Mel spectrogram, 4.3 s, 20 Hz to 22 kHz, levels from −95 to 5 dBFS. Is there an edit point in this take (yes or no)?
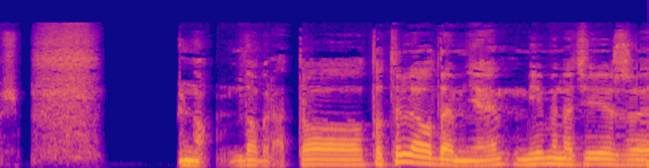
no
